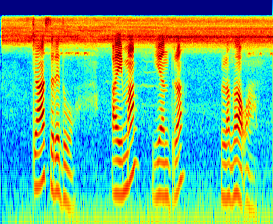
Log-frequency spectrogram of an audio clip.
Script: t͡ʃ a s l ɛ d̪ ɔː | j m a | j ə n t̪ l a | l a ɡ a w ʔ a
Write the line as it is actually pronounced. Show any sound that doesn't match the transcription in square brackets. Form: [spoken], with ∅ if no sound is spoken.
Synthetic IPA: t͡ʃ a s [ɾ] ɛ d̪ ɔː | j m a | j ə n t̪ [ɾ] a | l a ɡ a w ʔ a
